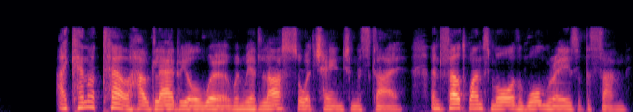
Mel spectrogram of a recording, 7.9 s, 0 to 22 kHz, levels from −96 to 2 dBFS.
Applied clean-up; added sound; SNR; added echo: neural mask model DeepFilterNet 3.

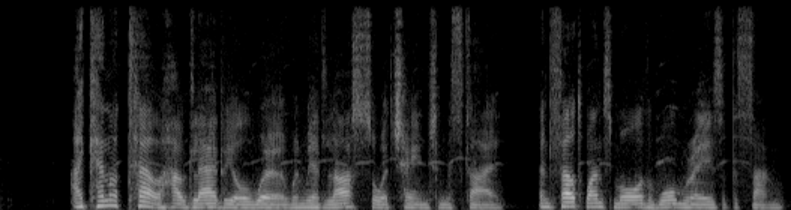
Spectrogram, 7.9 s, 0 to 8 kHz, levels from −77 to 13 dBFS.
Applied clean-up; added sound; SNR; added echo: neural mask model RNNoise.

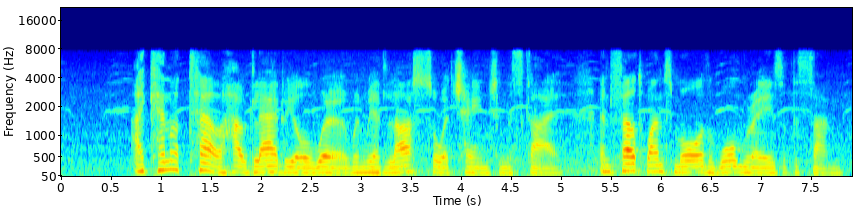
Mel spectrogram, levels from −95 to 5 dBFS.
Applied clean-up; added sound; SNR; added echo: none; Ocean; 18 dB; none.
